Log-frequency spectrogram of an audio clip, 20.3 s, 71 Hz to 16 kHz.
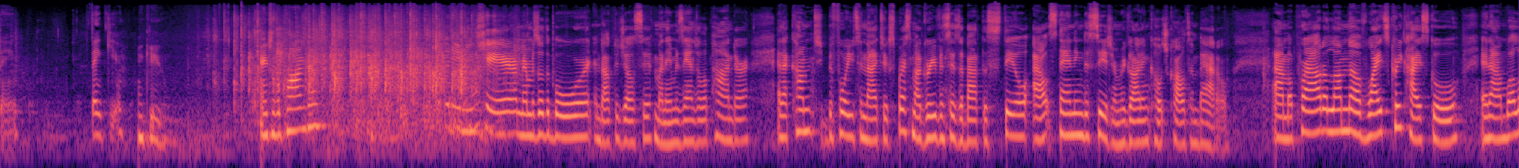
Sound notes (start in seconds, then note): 6.7 applause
